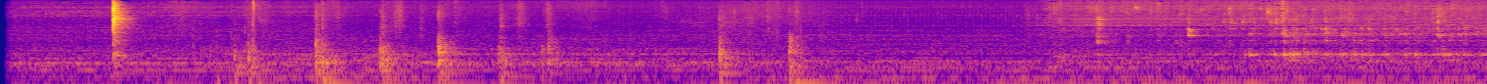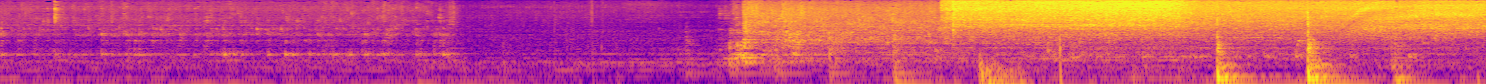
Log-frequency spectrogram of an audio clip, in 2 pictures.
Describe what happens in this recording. I went to the bathroom, washed my hands and took a hand cream from the cabinet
